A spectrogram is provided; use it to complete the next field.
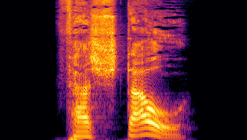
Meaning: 1. singular imperative of verstauen 2. first-person singular present of verstauen
- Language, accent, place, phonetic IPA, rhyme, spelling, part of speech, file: German, Germany, Berlin, [fɛɐ̯ˈʃtaʊ̯], -aʊ̯, verstau, verb, De-verstau.ogg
